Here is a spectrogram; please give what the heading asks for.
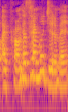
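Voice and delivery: ordinary delivery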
